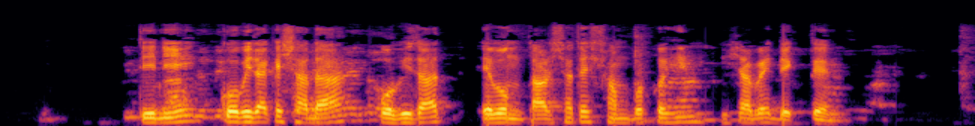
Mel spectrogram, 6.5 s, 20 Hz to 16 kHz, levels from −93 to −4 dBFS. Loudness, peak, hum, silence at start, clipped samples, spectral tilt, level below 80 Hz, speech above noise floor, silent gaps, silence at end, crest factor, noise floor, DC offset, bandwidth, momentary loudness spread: -17 LUFS; -2 dBFS; none; 0.85 s; under 0.1%; -5 dB/octave; -56 dBFS; 40 dB; none; 0.6 s; 16 dB; -57 dBFS; under 0.1%; 7.8 kHz; 7 LU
